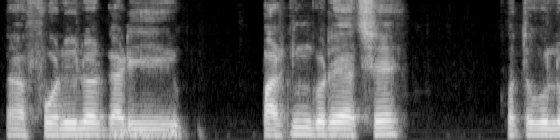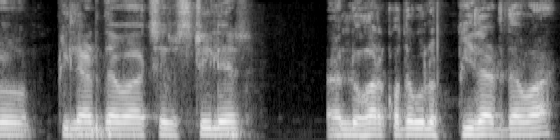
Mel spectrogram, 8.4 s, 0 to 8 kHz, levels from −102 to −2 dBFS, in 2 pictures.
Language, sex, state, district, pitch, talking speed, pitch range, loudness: Bengali, male, West Bengal, North 24 Parganas, 130 Hz, 130 wpm, 125-135 Hz, -17 LUFS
